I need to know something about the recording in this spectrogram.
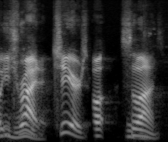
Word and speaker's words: Sláinte: Oh, Solange. How do you say it again? Sláinte.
